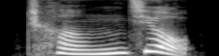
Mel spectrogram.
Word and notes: 成就: chéng jiù

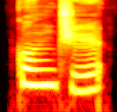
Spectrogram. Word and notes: 公职: gōng zhí

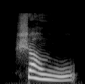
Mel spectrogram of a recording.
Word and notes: 上午: shàng wǔ

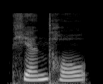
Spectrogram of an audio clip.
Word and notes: 甜头: tián tou

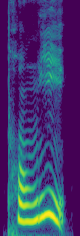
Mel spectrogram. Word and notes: 同意: tóng yì

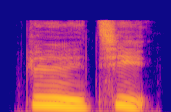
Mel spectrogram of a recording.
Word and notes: 日记: rì jì

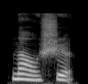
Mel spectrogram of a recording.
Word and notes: 闹事: nào shì

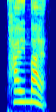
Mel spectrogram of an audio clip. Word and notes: 拍卖: pāi mài

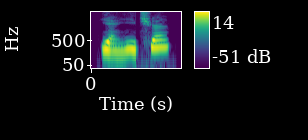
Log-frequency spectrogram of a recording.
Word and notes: 演艺圈: yǎn yì quān

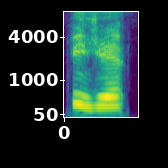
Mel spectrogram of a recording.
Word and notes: 预约: yù yuē

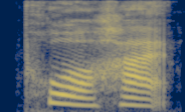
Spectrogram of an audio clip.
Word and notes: 迫害: pò hài

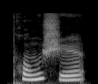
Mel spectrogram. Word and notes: 同时: tóng shí

